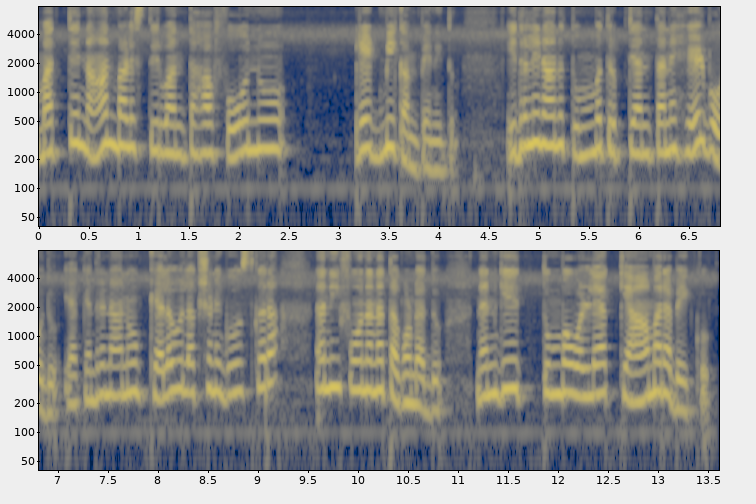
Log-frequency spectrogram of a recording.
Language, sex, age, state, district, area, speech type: Kannada, female, 18-30, Karnataka, Shimoga, rural, spontaneous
